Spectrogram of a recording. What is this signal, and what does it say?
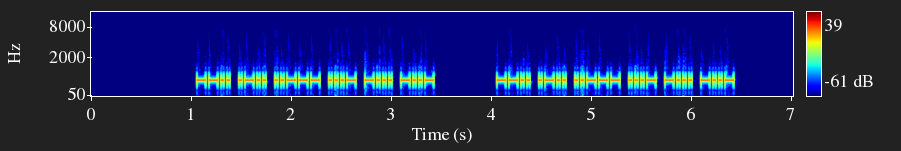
Morse code, heard as a keyed tone, about 40 wpm, 700 Hz. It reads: ZL2VBX ZL2VBX
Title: DXCC-100 Call Signs - 6 Characters - Repeated 2x - 40wpm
